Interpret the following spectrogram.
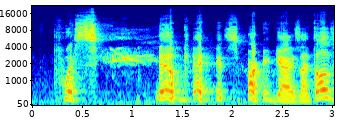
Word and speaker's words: Poissy: Tell me how to pronounce it. Poissy. Poissy.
